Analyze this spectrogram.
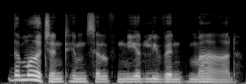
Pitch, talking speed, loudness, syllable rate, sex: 135 Hz, 145 wpm, -20 LUFS, 4.1 syllables/s, male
